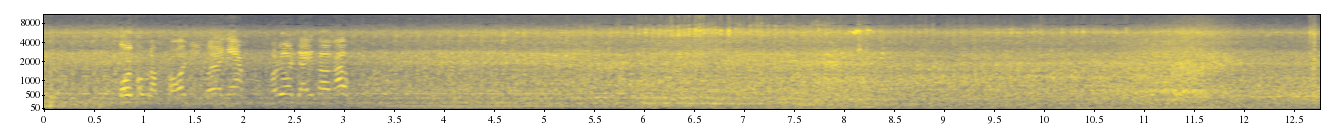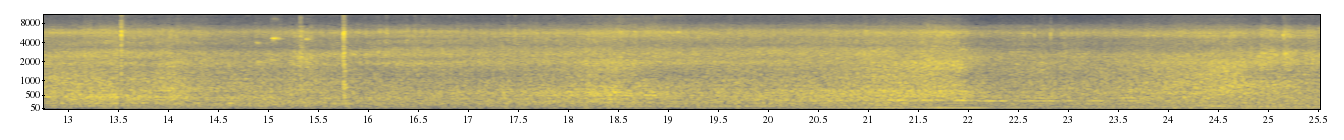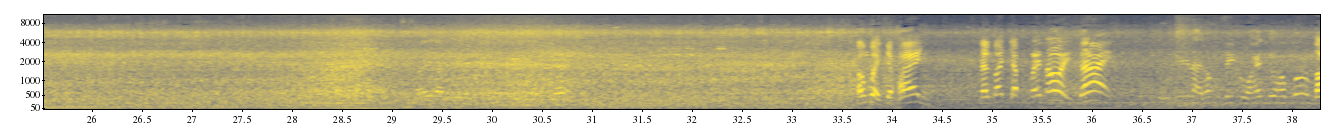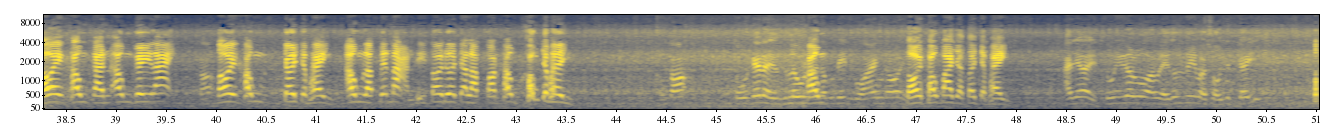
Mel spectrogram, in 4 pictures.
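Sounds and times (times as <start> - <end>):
trucks and cars passing: 0.0 - 51.0.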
